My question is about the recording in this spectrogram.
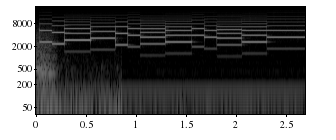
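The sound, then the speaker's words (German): A mobile phone ringtone plays a quick, bright electronic melody of stepping tones, clear, with no one speaking. “Die Klingel- und SMS-Töne, welche zunächst noch aus monotonem Gebimmel bestanden, entwickelten sich rasant.”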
